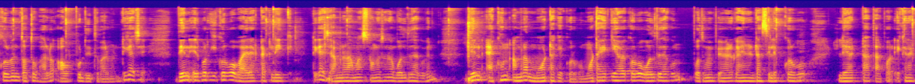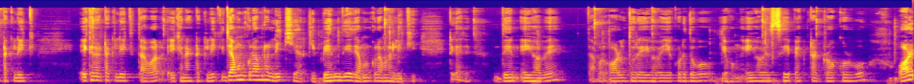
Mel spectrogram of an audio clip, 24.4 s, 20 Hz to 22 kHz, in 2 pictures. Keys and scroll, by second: 4.4 space.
